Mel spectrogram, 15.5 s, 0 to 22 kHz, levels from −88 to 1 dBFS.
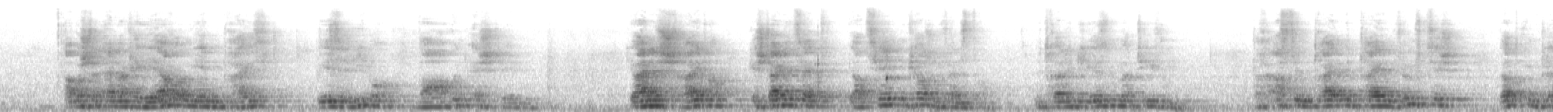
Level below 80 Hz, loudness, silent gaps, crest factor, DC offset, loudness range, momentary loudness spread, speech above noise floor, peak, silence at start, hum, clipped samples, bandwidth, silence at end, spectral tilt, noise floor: -62 dBFS; -35 LUFS; none; 20 dB; under 0.1%; 6 LU; 17 LU; 24 dB; -16 dBFS; 0 s; none; under 0.1%; 16 kHz; 0 s; -6 dB/octave; -58 dBFS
